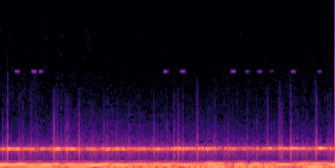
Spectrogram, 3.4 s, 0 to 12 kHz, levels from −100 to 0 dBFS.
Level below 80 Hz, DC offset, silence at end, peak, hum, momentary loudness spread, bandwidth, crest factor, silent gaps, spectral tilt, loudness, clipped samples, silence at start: -48 dBFS; under 0.1%; 0 s; -8 dBFS; none; 3 LU; 7.2 kHz; 12 dB; none; -11 dB/octave; -21 LUFS; under 0.1%; 0 s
